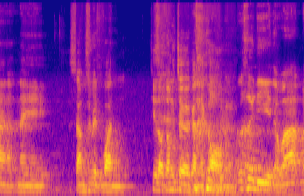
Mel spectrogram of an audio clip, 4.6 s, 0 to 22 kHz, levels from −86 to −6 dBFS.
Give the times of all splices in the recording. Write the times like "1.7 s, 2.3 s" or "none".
3.6 s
